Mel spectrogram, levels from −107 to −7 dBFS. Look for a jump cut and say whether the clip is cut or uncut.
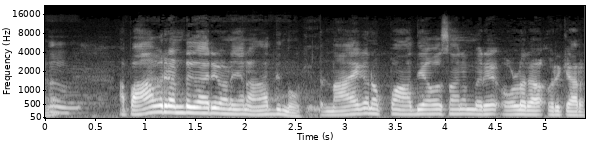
cut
